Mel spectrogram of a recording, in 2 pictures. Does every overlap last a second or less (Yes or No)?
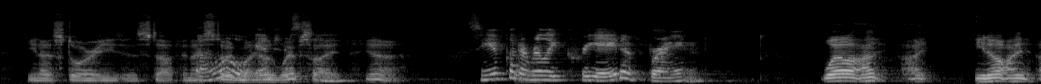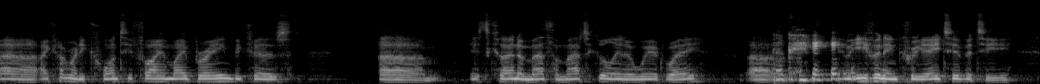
No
